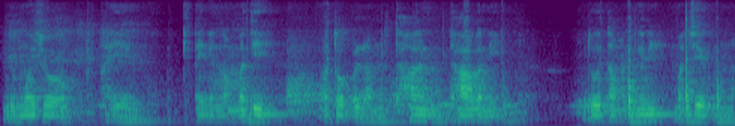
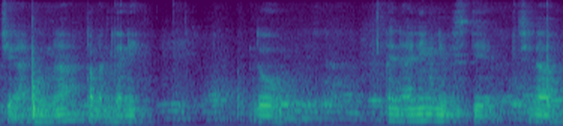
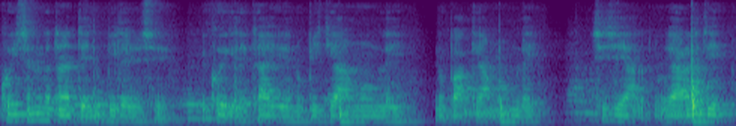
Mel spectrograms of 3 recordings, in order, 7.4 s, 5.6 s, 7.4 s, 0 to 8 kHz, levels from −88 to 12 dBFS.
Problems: background sounds at intervals, background conversations at intervals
